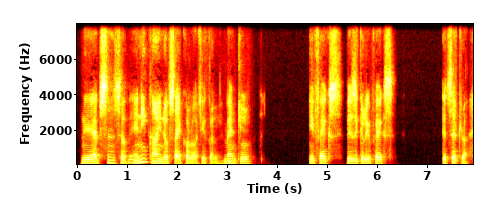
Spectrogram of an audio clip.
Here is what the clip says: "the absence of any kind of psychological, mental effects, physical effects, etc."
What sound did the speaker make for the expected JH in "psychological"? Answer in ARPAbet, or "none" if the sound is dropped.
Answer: JH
